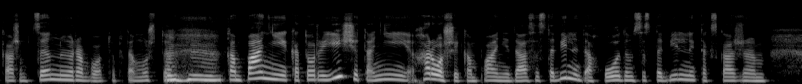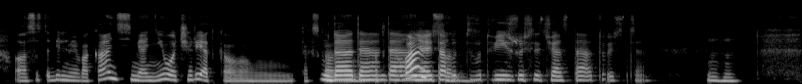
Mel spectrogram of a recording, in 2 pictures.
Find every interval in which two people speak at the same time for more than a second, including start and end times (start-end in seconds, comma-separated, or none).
11.2-12.8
